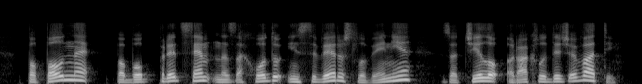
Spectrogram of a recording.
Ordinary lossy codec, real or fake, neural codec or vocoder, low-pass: none; fake; codec, 16 kHz, 0.3 kbps, FocalCodec; 7.2 kHz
